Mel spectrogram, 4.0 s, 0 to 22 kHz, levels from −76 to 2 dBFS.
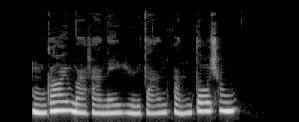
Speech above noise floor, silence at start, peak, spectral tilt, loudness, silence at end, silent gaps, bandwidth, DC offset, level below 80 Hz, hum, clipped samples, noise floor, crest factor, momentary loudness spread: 58 dB; 0.4 s; -4 dBFS; -5.5 dB/octave; -18 LUFS; 0.85 s; none; 15.5 kHz; under 0.1%; -68 dBFS; none; under 0.1%; -75 dBFS; 14 dB; 8 LU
